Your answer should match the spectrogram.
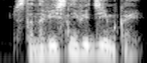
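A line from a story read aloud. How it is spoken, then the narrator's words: Whispering. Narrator (Russian): зашептал я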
